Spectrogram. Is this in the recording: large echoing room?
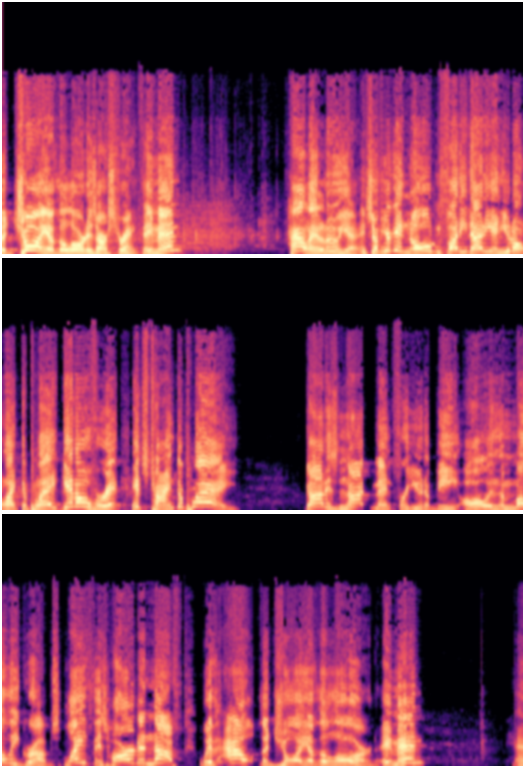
yes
